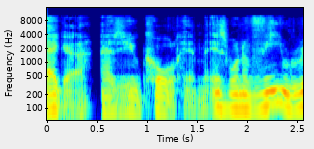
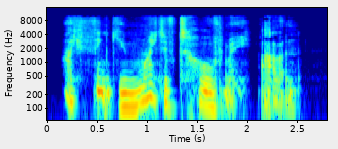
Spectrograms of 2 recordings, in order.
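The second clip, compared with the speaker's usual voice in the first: sulky, reproachful tone with pitch raised; 5 semitones higher than usual. One man answers another who just laughed at him, sulky. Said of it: "said Hughie sulkily".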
